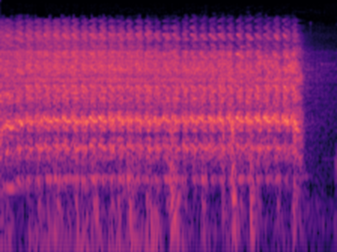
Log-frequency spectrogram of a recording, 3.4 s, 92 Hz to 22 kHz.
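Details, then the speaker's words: 1968 Mustang Fastback with a newly installed Holley Sniper EFI 2, after fuel fittings were tightened to stop a leak: fast, slightly uneven cranking for three seconds that never catches. It cranks but won't start with no spark; the coil is suspected. "we not starting now we got it started that one time then we removed the fittings and tightened them up to prevent the fuel from leaking when we went to start it again it wouldn't start"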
